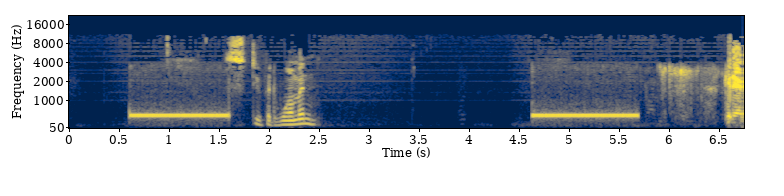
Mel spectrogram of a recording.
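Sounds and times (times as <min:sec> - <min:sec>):
telephone dial tone: 0:00.6 - 0:01.6, 0:04.7 - 0:05.7
speech: 0:01.6 - 0:02.6.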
